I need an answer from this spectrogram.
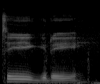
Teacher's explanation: Tigre no português, teoricamente, não vai ter Aspiração.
